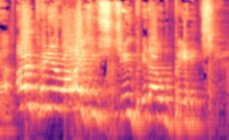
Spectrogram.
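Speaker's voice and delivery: put-on very high, very loud, shrill, drawn-out scream. Retelling being knocked over by an old woman this morning, reenacting a scream. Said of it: "I just like started screaming".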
